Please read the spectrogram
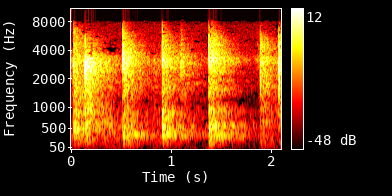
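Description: Repeated sharp knocks, five in two seconds at an even pace, each with a short echo, from children playing on the training-room floor.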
